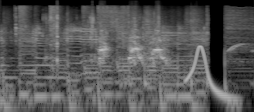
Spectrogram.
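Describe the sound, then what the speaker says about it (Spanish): A small puppy barks and yips loudly and close, with several sharp yelps and a rising whimpering squeal, indoors alongside playful background sounds. "¡Aquí hay un cachorro muy lindo!"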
